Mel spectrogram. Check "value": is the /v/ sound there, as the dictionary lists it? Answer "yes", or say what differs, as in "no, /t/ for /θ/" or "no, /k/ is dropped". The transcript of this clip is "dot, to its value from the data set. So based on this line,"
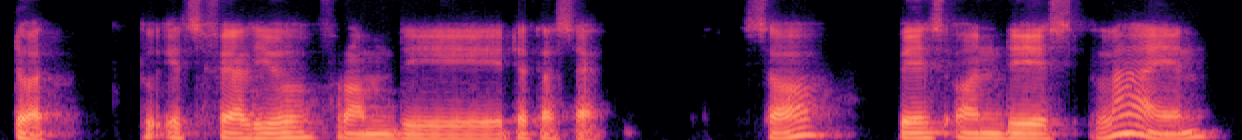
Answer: no, /f/ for /v/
